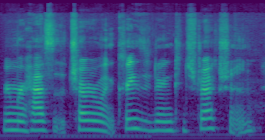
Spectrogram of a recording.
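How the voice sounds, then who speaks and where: A woman's voice: fairly high pitch, fast talker, creaky. A woman voicing a good-natured veteran policeman in his late thirties, folksy and mildly scolding, in a novel reading. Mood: storytelling. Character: good-natured, gruff 38-year-old male senior police officer.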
